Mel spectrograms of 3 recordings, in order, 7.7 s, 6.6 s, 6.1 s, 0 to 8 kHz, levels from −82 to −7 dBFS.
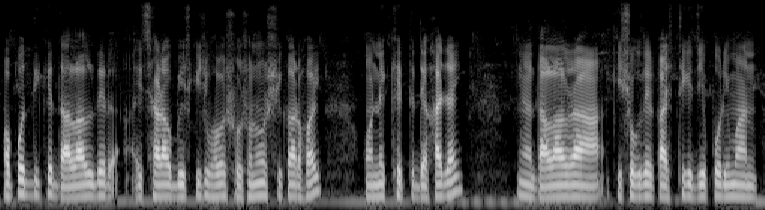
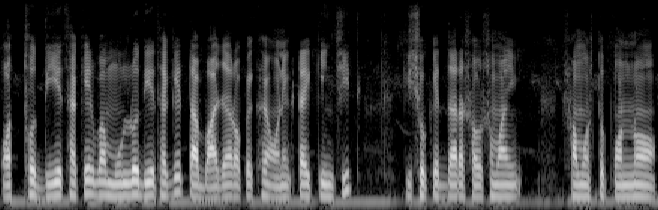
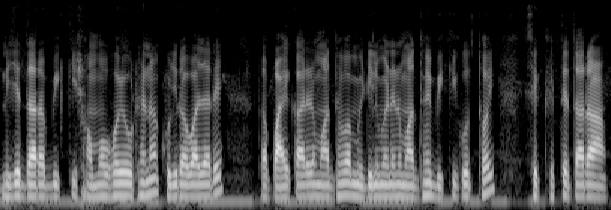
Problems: constant background noise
